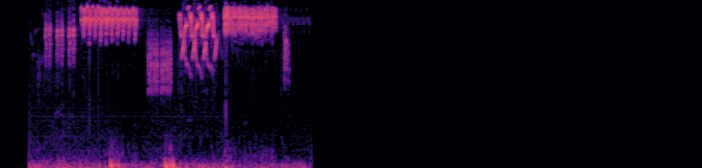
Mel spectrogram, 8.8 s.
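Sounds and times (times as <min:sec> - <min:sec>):
lanceolated warbler singing: 0:00.4 - 0:04.0.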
